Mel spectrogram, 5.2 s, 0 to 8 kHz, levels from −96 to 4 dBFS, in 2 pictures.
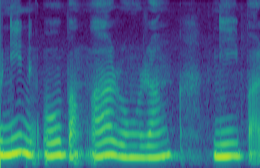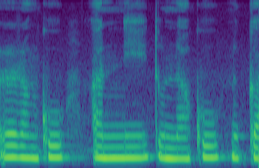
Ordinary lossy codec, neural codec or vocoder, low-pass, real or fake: none; none; none; real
